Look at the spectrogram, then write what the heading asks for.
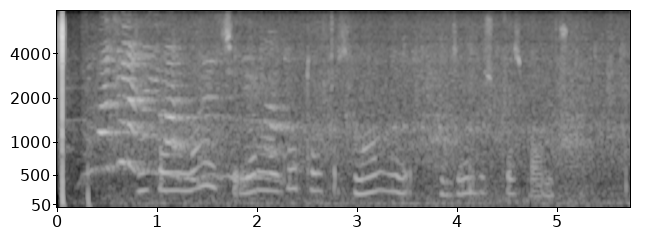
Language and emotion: Russian, sad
